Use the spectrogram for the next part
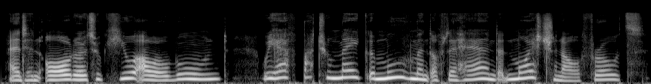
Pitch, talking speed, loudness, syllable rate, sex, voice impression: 240 Hz, 195 wpm, -15 LUFS, 4.2 syllables/s, female, feminine, adult-like, slightly calm, elegant, slightly sweet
